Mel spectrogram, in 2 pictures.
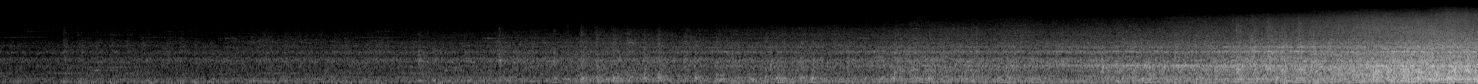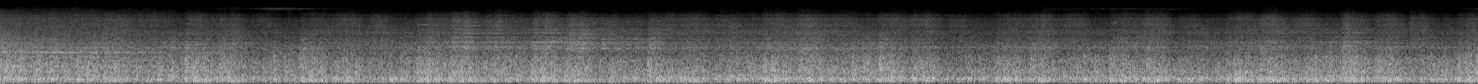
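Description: An EF210 electric locomotive's freight train approaches, growing steadily louder for about 14 seconds. It then runs past close by, its wheels clattering steadily over the rail joints.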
